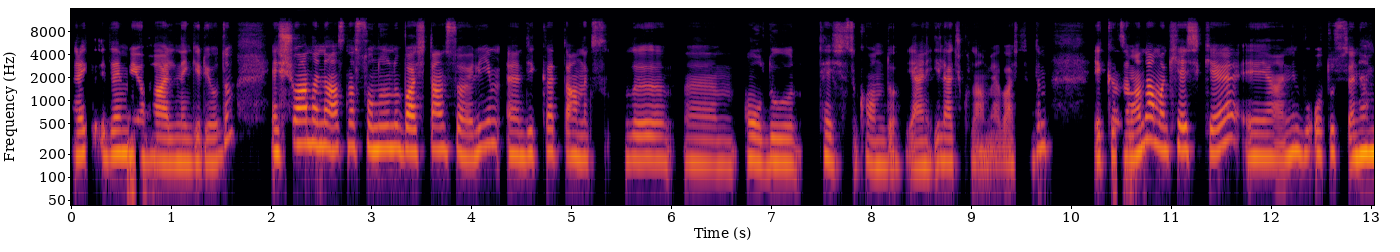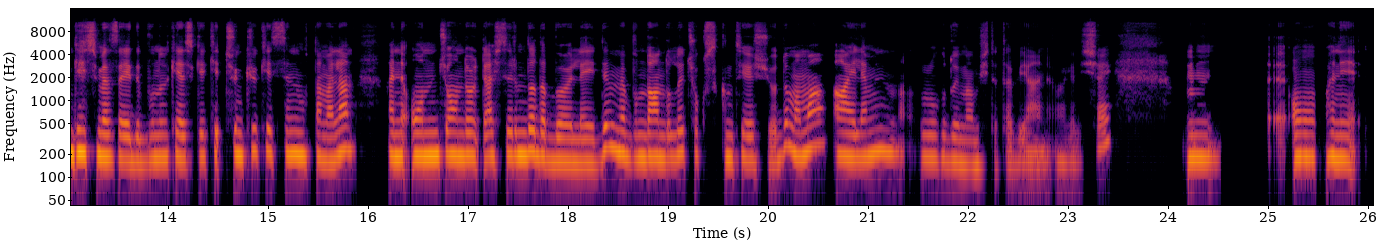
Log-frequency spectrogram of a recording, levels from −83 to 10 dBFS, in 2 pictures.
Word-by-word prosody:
Hareket 195 0 -1
edemiyor 195 -2 +2
hâline 160 -1 +3
giriyordum. 165 - -3 0.4
E, 210 - +4
şu 270 +6 +3
an, 275 0 +10
hani, 255 -2 +4
aslında 235 +2 +2
sonunu 235 -1 +1
baştan 220 +1 +5
söyleyeyim, 220 +5 -2
eee, 195 -1 0
dikkat 205 +2 -4
dağınıklığı, 175 -1 -3
emm, 155 0 -6
olduğu 160 0 -1 0.2
teşhisi 165 -4 -5
kondu. 150 -1 -6
Yani 145 0 -2
ilaç 160 +1 -3
kullanmaya 80 - -9
başladım 175 - -8 0.4
yakın 175 +2 -2
zamanda 200 +10 +4
ama 235 -7 +4
keşke, 230 +5 0
eee, - - -2
yani 185 +2 -1
bu 205 - -5
30 200 +1 -4
senem 195 +3 +5
geçmeseydi 180 -5 +3
bunu 175 +1 0
keşke 180 0 -2
ki 195 +1 -4
çünkü 205 +2 -1
kesin 205 -1 -1
muhtemelen 190 +3 +1 0.3
hani 190 0 +3
13-14 190 0 +3
yaşlarımda 195 +2 +3
da 175 -3 0
böyleydim 160 +7 0
ve 195 -3 +1
bundan 180 0 +4
dolayı 190 +4 -2
çok 190 -1 -10
sıkıntı 180 0 -4
yaşıyordum 175 +7 -3
ama 235 +8 +2
ailemin 195 +3 +1 0.2
ruhu 175 -1 -5
duymamıştı 150 -2 -6
tabii. 155 - -11
Yani - - -7
öyle 160 +1 -13
bir 160 - -21
şey. 285 - -6 0.8
Imm, 180 0 +2 0.8
eee, - - -7
o 185 0 +2
hani 175 -2 +1
185 Hz, 145 wpm, -24 LUFS, 170-210 Hz, 0.8 s, an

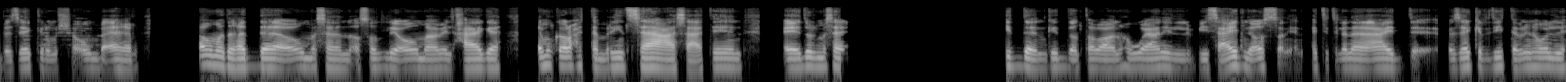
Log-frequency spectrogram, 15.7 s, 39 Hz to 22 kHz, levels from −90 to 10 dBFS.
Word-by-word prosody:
باذاكر 115 +3 -5
ومش 115 0 -7
هاقوم 120 0 -9
بقى 115 - +1
غير 110 -1 -4 0.6
أقوم 155 -1 +1
اتغدّى 130 -1 0
أقوم 125 +1 +2
مثلًا 120 -2 -2
أصلّي، 125 0 -1
أقوم 120 0 -3
أعمل 115 +1 -2
حاجة، 120 0 +2 0.4
أ - - 0
ممكن 150 -1 -4
اروح 140 +1 +3
التمرين 130 -1 -5
ساعة 125 -2 +8
ساعتين 120 +3 +1 0.4
أ 120 - +7
دول 135 +2 -3
مثلًا 130 0 +2 1.7
جدًا، 135 -4 0
جدًا 120 +1 -6
طبعًا، 115 -1 -2
هو 125 0 -7
يعني 125 +2 -1
اللي 115 -1 -11
بيساعدني 125 +2 +2
أصلًا 130 +2 0
يعني - - -18
حتَّة - - -10
اللي - - -5
أنا 120 -1 0
قاعد 120 +1 +3 0.5
باذاكر 130 +2 -2
دي، 125 +3 -7
التمرين 130 -1 -7
هو 130 0 -3
اللي 125 -2 -5
120 Hz, 155 wpm, -25 LUFS, 115-130 Hz, 1.7 s, ساعة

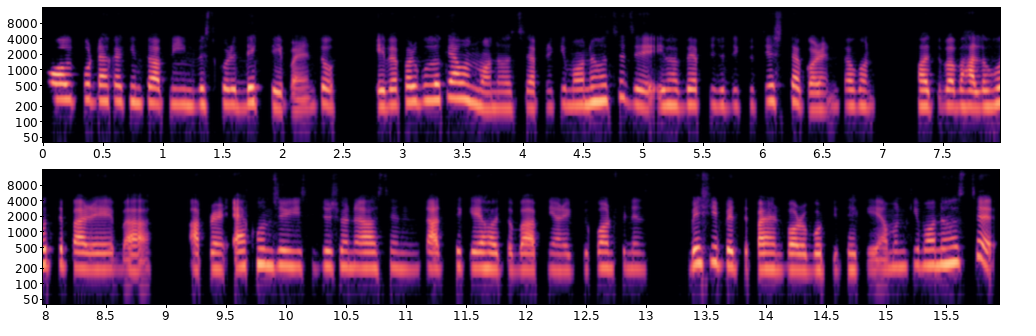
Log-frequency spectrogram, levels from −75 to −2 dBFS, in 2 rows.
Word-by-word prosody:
অল্প 270 0 +3 0.2
টাকা 255 0 +2
কিন্তু 235 0 -2
আপনি 220 0 -10
invest 215 +1 -3
করে 215 -1 +2
দেখতেই 230 -5 +2
পারেন। 90 +1 -4
তো - - +5 0.4
এই 200 - +6
ব্যাপার 220 +3 +3
গুলো 260 +1 +4
কেমন 280 -4 +5
মনে 185 0 -3
হচ্ছে? 185 - -11
আপনার 195 +1 -17
কি 220 - -7
মনে 215 +2 +2
হচ্ছে 255 +4 0
যে, 210 - +2 0.2
এভাবে 210 0 0
আপনি 215 0 -18
যদি 205 -1 -8
একটু 210 +2 -18
চেষ্টা 250 -1 0
করেন, 180 0 -1
তখন 205 -1 -2 0.4
হয়তোবা 205 0 +2
ভালো 195 0 +3
হতে 230 +1 +2
পারে? 195 -1 +4 0.2
বা - - +3 0.5
আপনার 200 -1 0 0.2
এখন 235 +2 +1
যেই 225 -1 +2
situation 215 +1 -3
এ - - +2
আছেন 200 0 -8 0.2
তার - - +4
থেকে 210 -1 -4
হয়তোবা 195 0 0
আপনি 195 - -19
আরেকটু 185 +1 -8
confidence 200 -1 -4 0.4
বেশি 245 +2 +4
পেতে 215 -1 +3
পারেন 195 0 +4
পরবর্তী 190 0 +1
থেকে, 185 0 -6
এমন 210 0 -5
কি 230 - -7
মনে 230 +1 +3
হচ্ছে? 260 +5 +1
210 Hz, 200 wpm, -23 LUFS, 195-230 Hz, 0.5 s, এই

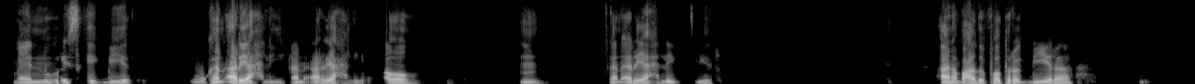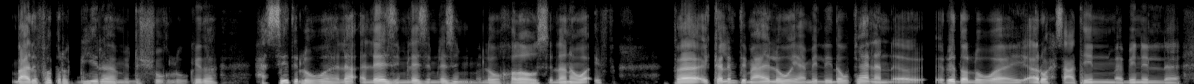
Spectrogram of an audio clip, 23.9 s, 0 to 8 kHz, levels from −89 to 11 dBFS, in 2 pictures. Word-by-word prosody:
مع 95 +1 -2
إنه 125 +2 -3
risk 140 +5 -3
كبير. 120 +4 -4 0.6
وكان 115 +3 0
أريح 145 +2 +7
لي، 85 -4 -13
كان 100 0 -2
أريح 120 +5 +1
لي، 90 -1 -16 0.2
آه. 135 - +3 1.0
إمم، 110 -5 -6 0.7
كان - - -3
أريح 150 +9 +2
لي 125 -4 -2
كتير. 105 -1 -13 2.2
أنا - - +6
بعد 110 -1 +4
فترة 130 +3 +2
كبيرة 140 +6 0 1.3
بعد 120 0 +5
فترة 150 -1 -2
كبيرة 130 +4 -2
من 100 -3 -10
الشغل 125 +2 -11
وكده، 115 +8 -4 0.4
حسيت 170 0 +1
اللي 120 -5 +1
هو 130 -2 -2
لأ، 105 - 0
لازم، 110 -3 +2
لازم، 120 -4 -1
لازم 120 -6 -4
اللي 95 +4 -6
هو 115 - 0
خلاص 110 -2 +1
إن 90 - -7
أنا 120 0 +2
أوقف. 110 0 0 0.7
فإتكلمت 130 +6 +4
معاه 120 +2 +2
اللي 130 -2 +2
هو 135 +2 +2
يعمل 120 +1 -3
لي 120 -1 -3
ده، 125 - 0
وفعلًا 160 +6 -2
آآ، 485 -4 -3 0.3
رضى 140 -4 +6
اللي 110 -1 -1
هو 120 +3 +1
ي 105 -3 -3
أروح 120 +3 +2
ساعتين 115 +5 -2 0.2
ما 95 -1 -5
بين 110 +3 -3
ال 100 -4 -5
120 Hz, 145 wpm, -23 LUFS, 105-135 Hz, 2.2 s, أريح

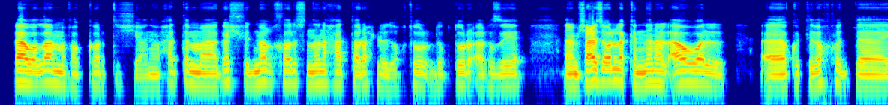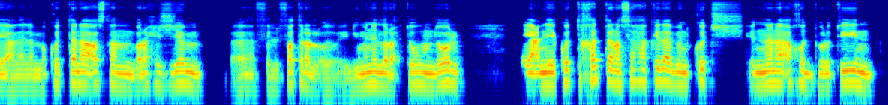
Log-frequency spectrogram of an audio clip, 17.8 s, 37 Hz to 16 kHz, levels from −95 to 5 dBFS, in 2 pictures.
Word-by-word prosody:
لا 140 -1 +11
والله 135 +1 +7
ما 130 -3 -2
فكّرتِش 120 +1 -9
يعني 100 +2 -8
وحتّى 130 +5 -5
ما 120 -2 +2
جاش 140 +3 -5
في 130 - -7
دماغي 135 +3 0
خالص 135 0 -4
إن 125 - -2
أنا 130 0 0
حتّى 130 -1 -2
أروح 120 +1 -2
لدكتو 110 +2 -7
دكتور 110 +3 -5
أغذية، 115 +2 -6 0.4
أنا 115 - +3
مش 110 +3 -1
عايز 150 +2 +9
أقول 150 +1 +5
لَك 145 -2 +2
إن 120 +1 -1
أنا 140 0 +1
الأوّل، 130 -4 +5 0.4
آآ 105 +1 +4
كنت 115 +1 -8
باخد 120 -3 -4
يعني 105 -2 0
لمّا 100 +1 -8
كنت 135 0 -6
أنا 135 -1 +6
أصلًا 125 -4 -3
باروح 120 +5 -1
الGym 125 0 -4 0.3
آآ 105 -2 -9
في 100 - -23
الفترة 115 +6 -2
ال - - -6
اليومين 105 +9 -5
اللي 125 -2 -1
رُحتُهم 125 -2 -3
دول 135 +1 0 0.6
يعني 120 +1 +5
كنت 150 +4 -6
خدت 170 +1 0
نصيحة 150 +3 +1
كده 155 0 0
من 125 -2 -4
Coach 150 +4 -7
إن 120 +2 -2
أنا 135 0 +3
آخد 225 - -3
بروتين، 115 - -2
125 Hz, 185 wpm, -26 LUFS, 115-135 Hz, 0.6 s, لا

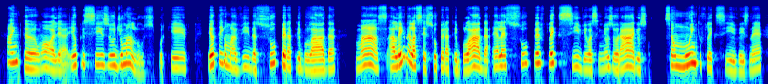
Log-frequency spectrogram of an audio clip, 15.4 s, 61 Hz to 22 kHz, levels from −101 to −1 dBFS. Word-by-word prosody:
Ah, 275 0 0
então 185 - 0
olha, 175 -4 -3
eu 230 +2 +3
preciso 240 -2 -3
de 230 +2 -6
uma 260 +1 +2
luz, 140 - -10
porque 190 -2 -6 0.4
eu 465 +3 +10
tenho 280 - -5
uma 190 -6 -4
vida 185 0 -6
super 235 +8 +2
atribulada, 170 -2 -2 0.4
mas 220 0 +1
além 205 - +6
dela 255 - +4
ser 215 -3 -7
super 190 +2 -5
atribulada, 175 +2 +1
ela 210 +2 +1
é 225 - +2
super 265 +4 -2
flexível. 215 -9 0
Assim, 165 +1 -6
meus 195 +2 -8
horários 175 0 +1 0.4
são 225 -1 -2
muito 235 +5 +5
flexíveis, 160 -6 -9
né. 175 +4 -7
205 Hz, 125 wpm, -26 LUFS, 175-240 Hz, 0.4 s, eu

